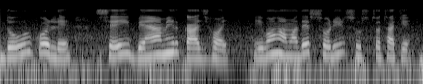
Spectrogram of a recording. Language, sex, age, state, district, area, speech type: Bengali, female, 45-60, West Bengal, Jhargram, rural, spontaneous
